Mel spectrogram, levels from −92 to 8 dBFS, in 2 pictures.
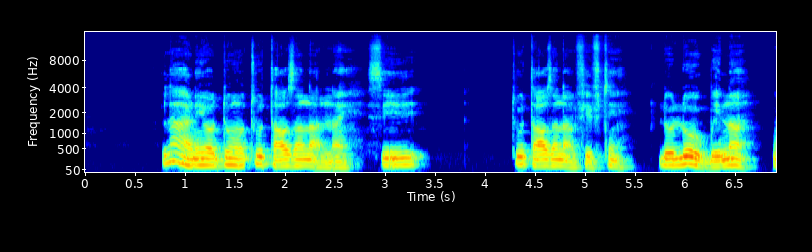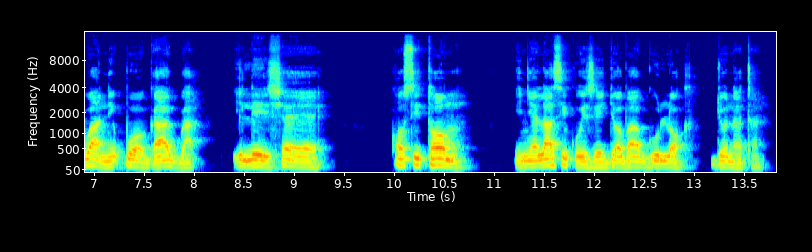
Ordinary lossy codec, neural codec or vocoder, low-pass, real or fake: none; vocoder, 44.1 kHz, 128 mel bands every 256 samples, BigVGAN v2; 14.4 kHz; fake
